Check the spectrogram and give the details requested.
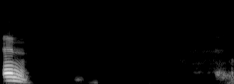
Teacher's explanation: نون کا مخرج کیا ہے؟ تالو کے ساتھ زبان ٹکراتی ہے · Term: اظہار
